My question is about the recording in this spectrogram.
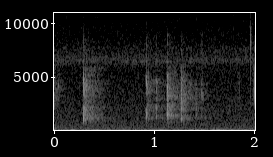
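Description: Computer keyboard typing: a handful of light keystrokes.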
